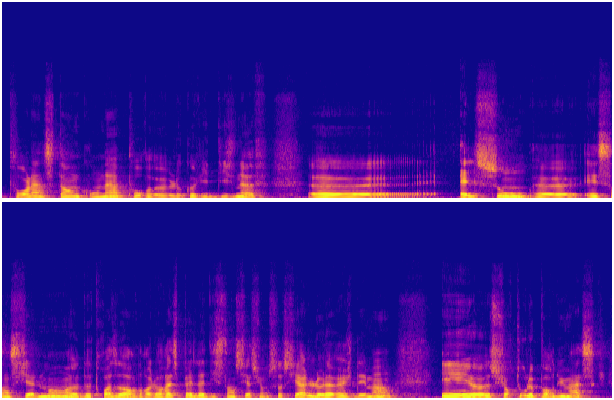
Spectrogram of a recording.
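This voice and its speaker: A man speaking through a face mask as a doctor in an interview, explaining things deliberately with hesitant pauses. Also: on the low side, a little mellow. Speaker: doctor at a local practice being interviewed.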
